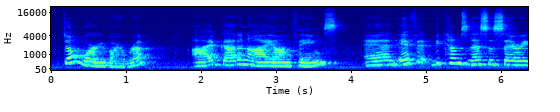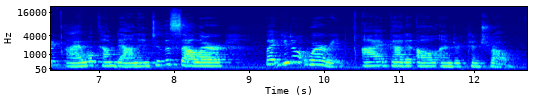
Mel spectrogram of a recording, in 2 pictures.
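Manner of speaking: ordinary delivery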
